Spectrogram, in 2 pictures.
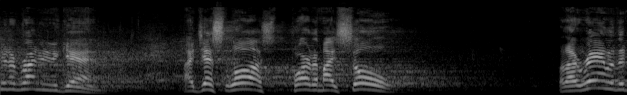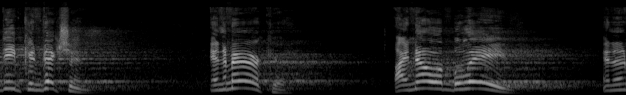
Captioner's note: applause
